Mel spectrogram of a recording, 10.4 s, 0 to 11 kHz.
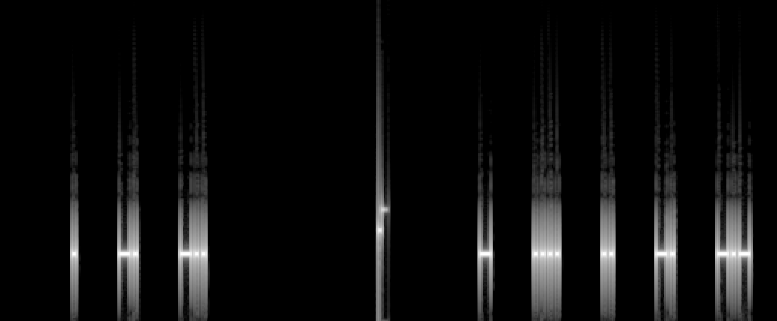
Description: Morse code, heard as a keyed tone, about 25 wpm, spaced as for 12 wpm, 700 Hz. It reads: END THINK
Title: 4x Character Spacing - Top 200 Words - 25wpm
